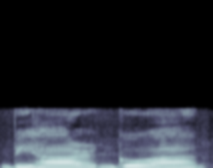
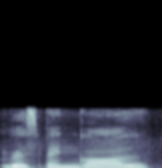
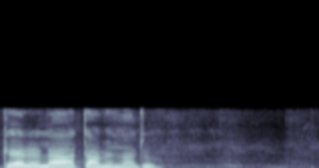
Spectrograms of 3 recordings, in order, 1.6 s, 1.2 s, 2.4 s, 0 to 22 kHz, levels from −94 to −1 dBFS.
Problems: continuous background conversations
